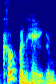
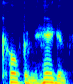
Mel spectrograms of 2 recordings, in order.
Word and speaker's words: Copenhagen: was a little boy, stressed that you should say Copenhagen, because Copenhagen is how the Germans pronounce it. Yeah. Because of the war, you know, these old ladies wanted to really differentiate that. Neither has very much to do with the way a Dane would pronounce the name of the city that we're talking about.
